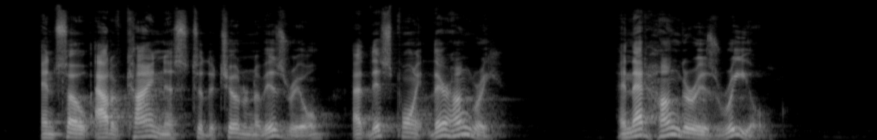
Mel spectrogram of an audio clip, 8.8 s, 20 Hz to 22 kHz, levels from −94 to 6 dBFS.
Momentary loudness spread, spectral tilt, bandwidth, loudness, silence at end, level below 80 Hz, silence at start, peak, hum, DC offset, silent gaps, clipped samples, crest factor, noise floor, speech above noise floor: 10 LU; -4 dB/octave; 19 kHz; -35 LUFS; 1.1 s; -76 dBFS; 0.4 s; -12 dBFS; none; under 0.1%; none; under 0.1%; 26 dB; -86 dBFS; 51 dB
